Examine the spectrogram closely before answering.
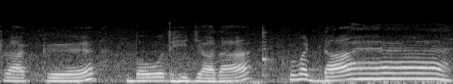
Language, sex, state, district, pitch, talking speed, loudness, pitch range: Punjabi, male, Punjab, Kapurthala, 175 Hz, 80 wpm, -11 LUFS, 155-240 Hz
